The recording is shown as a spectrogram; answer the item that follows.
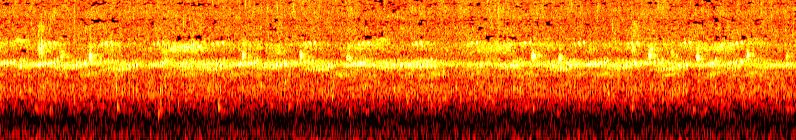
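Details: Frogs calling at a lake: a dense, steady chorus of rapid, trilling croaks that blend into a continuous high buzz, with brief brighter notes popping out above it. No other sounds intrude.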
